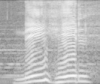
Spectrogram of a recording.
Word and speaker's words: nihil: Except for it is pronounced K in the two words nihil and mihi.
